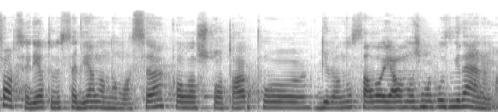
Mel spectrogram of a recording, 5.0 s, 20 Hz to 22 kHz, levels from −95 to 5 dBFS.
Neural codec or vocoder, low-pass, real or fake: codec, 44.1 kHz, 3.4 kbps, Pupu-Codec; 14.4 kHz; fake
